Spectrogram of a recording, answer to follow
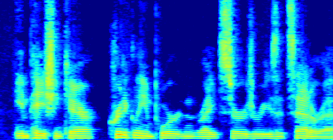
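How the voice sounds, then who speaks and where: At a fairly quick pace, a man with an ordinary speaking voice talks at a medium pitch. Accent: American. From Philadelphia, US. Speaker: healthcare company executive. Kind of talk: interview. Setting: remote call. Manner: many filler words.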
